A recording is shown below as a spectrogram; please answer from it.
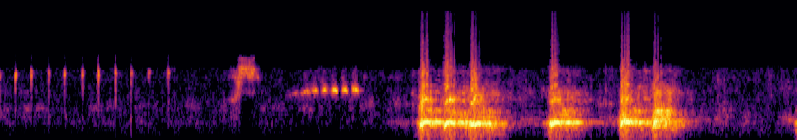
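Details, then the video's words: Sub Zero, a very aggressive Kurdish Kangal dog wanting to attack, barks loudly and deeply in a run of bursts from the middle onward, after faint rapid high chirps and a brief whistle-like tone at the start. "Aggressive Kurdish Kangal Dog"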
